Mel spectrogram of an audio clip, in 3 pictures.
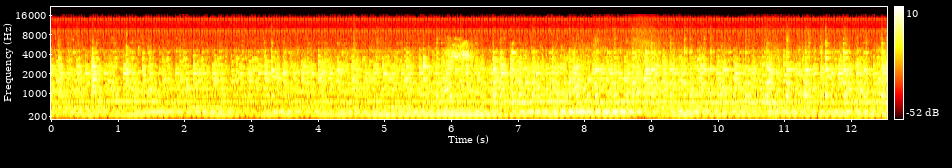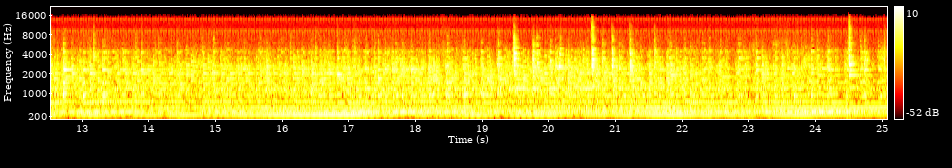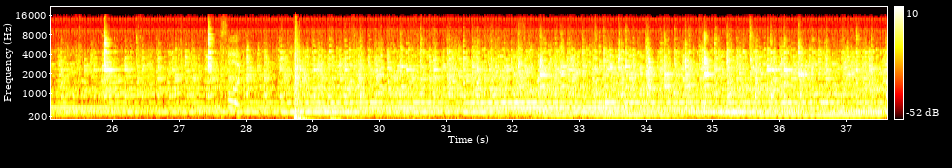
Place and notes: Stazione Topolo 1999, resonance ensemble, Italy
